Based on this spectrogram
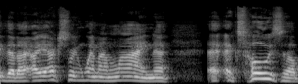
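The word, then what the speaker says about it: Xhosa: i actually went online ex hosa but you're supposed to say it like with that click of your tongue and and i can't do it but it it's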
